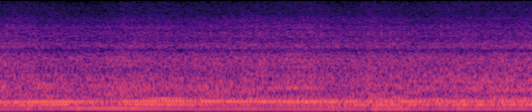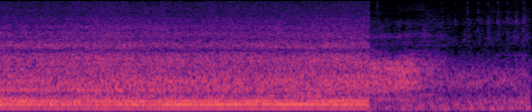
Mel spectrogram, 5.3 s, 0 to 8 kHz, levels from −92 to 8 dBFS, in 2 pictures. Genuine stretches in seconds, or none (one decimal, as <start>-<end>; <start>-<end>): 0.4-1.0; 2.3-5.3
